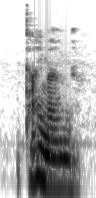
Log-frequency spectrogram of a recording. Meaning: 1. Synonym of demon, particularly as 2. Synonym of demon, particularly as: A tutelary deity or spirit that watches over a person or place
- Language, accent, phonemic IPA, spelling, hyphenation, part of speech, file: English, Southern England, /ˈdʌɪməʊn/, daimon, dai‧mon, noun, LL-Q1860 (eng)-daimon.wav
